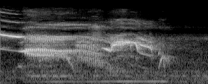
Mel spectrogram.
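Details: Solitary cacique song phrase: a loud, drawn-out harsh note that slurs down, followed by a wavering squealing slide that fades away.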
